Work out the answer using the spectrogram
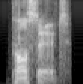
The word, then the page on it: posset: British English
